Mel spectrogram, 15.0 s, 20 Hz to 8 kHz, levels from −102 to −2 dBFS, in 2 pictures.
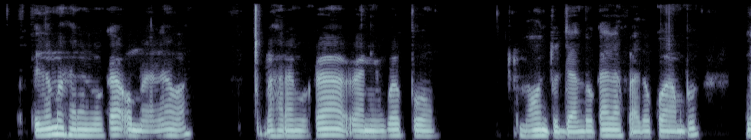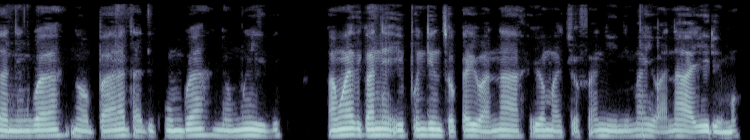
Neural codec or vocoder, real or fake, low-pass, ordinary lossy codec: none; real; 7.2 kHz; MP3, 64 kbps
